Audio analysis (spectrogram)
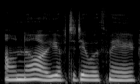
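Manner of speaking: ordinary talk, nothing marked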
